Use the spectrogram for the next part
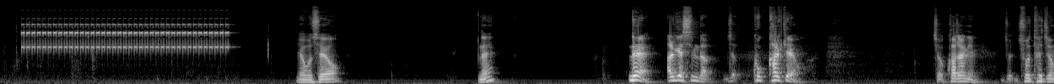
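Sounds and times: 
telephone ringing with an electronic trill: 0.2s - 2.5s
speech: 3.0s - 3.5s, 4.8s - 5.0s, 6.3s - 8.1s, 9.3s - 10.5s.

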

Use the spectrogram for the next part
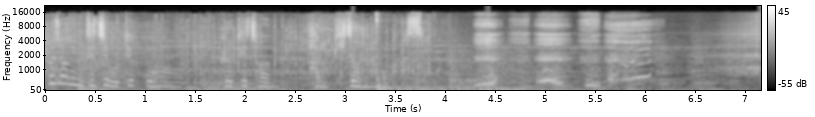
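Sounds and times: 
speech: 0.1s - 6.0s
person gasping for breath on waking: 4.3s - 6.2s.

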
